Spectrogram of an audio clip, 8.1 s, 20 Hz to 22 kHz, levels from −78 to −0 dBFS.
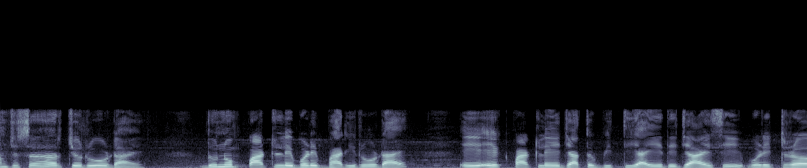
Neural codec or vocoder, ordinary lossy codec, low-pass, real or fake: none; none; none; real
